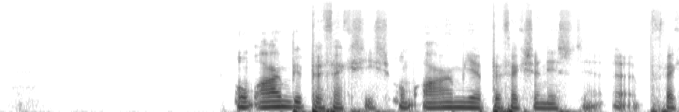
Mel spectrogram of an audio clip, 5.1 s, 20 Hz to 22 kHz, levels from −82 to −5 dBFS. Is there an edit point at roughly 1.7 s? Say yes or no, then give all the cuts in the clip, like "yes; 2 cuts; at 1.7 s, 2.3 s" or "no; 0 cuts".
yes; 1 cut; at 1.7 s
